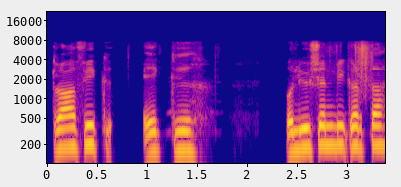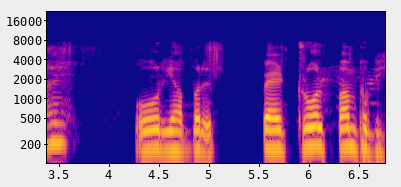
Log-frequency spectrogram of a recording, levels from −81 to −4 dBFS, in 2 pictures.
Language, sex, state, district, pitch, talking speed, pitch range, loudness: Hindi, male, Uttar Pradesh, Jyotiba Phule Nagar, 170 Hz, 105 wpm, 155-185 Hz, -18 LUFS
